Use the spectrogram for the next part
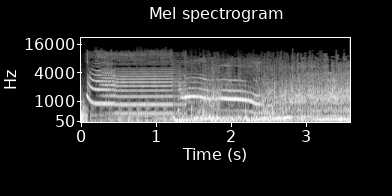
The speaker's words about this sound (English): It's made from an old steel gate, a Jeep engine, and some Beetle panelling, but this car looks right at home on the racetrack.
